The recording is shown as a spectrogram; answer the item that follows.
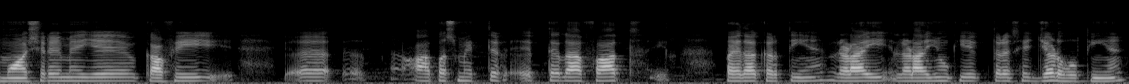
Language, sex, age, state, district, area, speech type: Urdu, male, 18-30, Uttar Pradesh, Siddharthnagar, rural, spontaneous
